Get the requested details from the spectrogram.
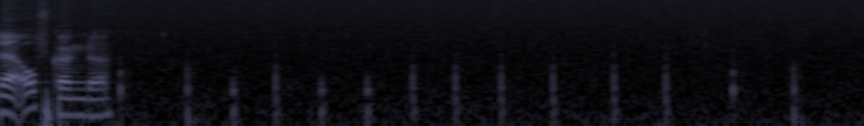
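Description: Footsteps tap softly and evenly on stone.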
